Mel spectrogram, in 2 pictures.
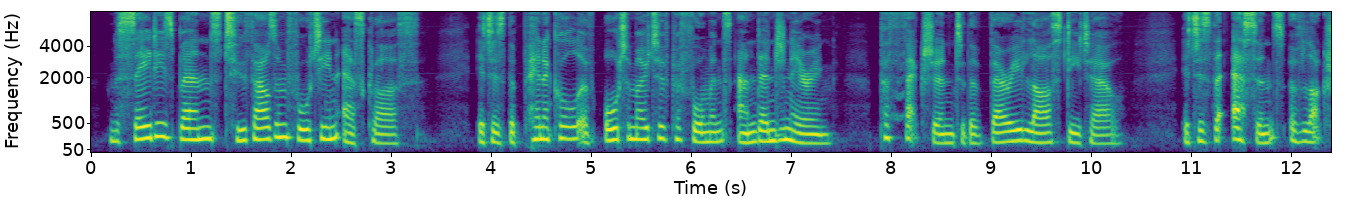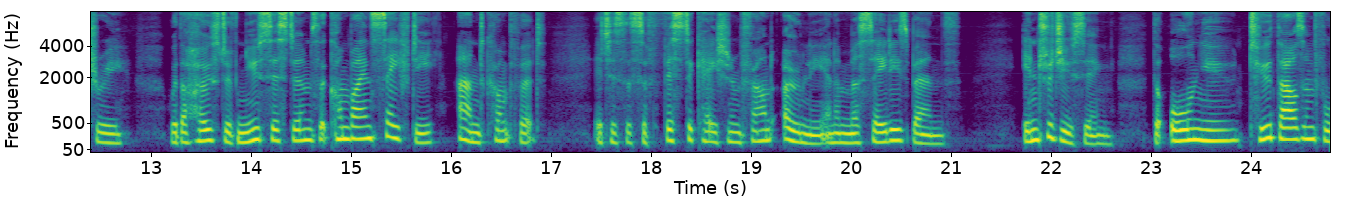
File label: UK, voice-overs; Mercedes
